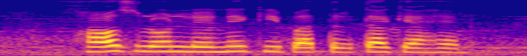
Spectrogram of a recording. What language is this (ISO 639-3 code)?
hin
